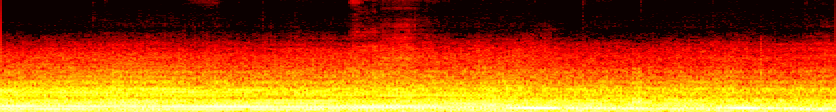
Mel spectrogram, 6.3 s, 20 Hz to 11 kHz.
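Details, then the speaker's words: Front driver-side wheel bearing on a Saturn Ion, car driven at about 80 km/h (about 50 mph): loud, steady low droning rumble, heavier than normal tyre roar, long mistaken for bad tyres. Bad wheel bearing growl, confirmed by jacking up and spinning the wheel. "In case you're wondering, I always thought it was just my tires were bad, but here we go. It's quite loud."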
